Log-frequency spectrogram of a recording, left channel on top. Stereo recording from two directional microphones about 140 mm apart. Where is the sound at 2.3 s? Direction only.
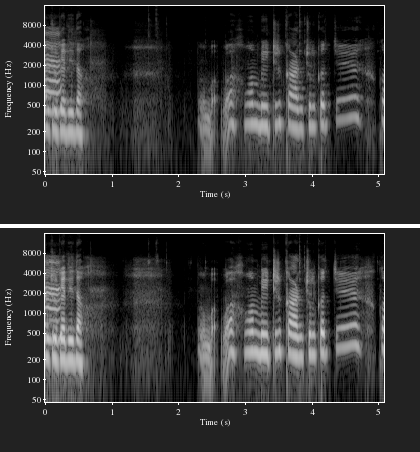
45° right (ahead or behind).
